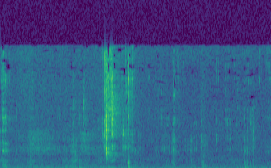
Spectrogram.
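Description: Chewing of potato and bacon, the potato soft rather than coarse: faint, moist mastication with a few sharper crunchy bites scattered through, no talk.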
